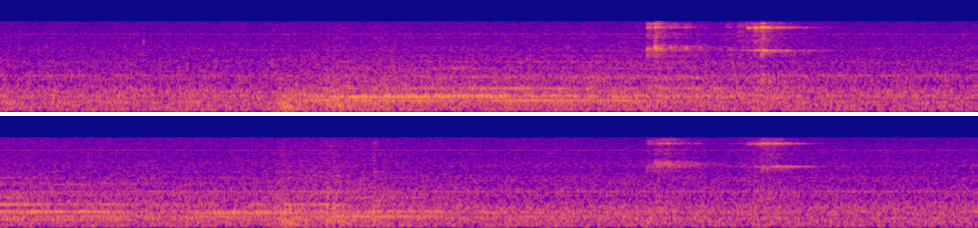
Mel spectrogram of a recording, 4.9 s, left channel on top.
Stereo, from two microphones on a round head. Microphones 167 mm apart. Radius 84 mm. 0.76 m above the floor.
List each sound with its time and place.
1.3 s crumpling: 30° right (ahead or behind), 2.5 m
3.2 s cutlery clinking: 80° left, 3.5 m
